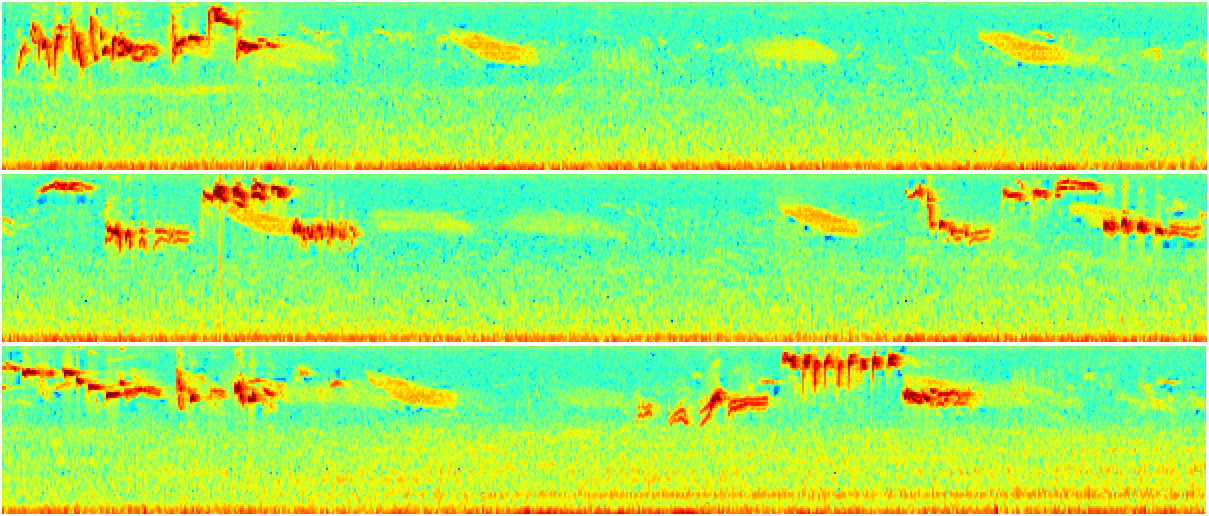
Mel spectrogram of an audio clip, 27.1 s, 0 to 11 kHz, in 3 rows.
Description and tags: The song of a robin recorded at Fairburn Ings reserve March 8th 2007. A greenfinch can be heard calling in the background and unfortunately a car passes towards the end.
